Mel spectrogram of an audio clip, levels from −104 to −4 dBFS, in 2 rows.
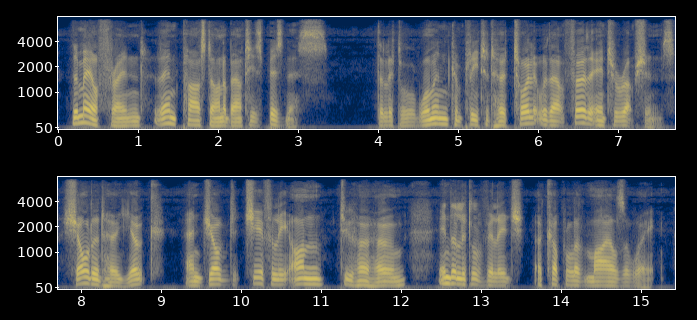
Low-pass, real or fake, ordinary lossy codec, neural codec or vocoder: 7.2 kHz; real; MP3, 64 kbps; none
